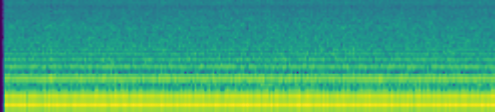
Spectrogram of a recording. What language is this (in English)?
Taita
